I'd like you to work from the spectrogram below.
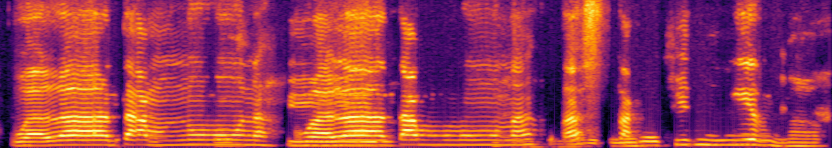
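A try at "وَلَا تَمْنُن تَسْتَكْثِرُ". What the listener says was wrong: Bukan tamnuna Ibu. Bukan tamnuna. Tamnun. Taksir. Taksir.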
